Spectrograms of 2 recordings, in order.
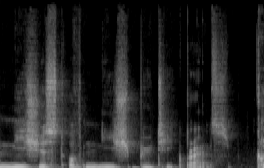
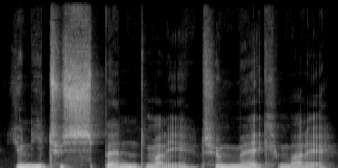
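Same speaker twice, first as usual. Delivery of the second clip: slow mock-British maxim; British boss; 2 semitones higher, slower than usual. British boss persuading doubtful colleague, slow pompous mock-British. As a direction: deliver it deliberately in a British accent. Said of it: "I d-, don't know why he's British".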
